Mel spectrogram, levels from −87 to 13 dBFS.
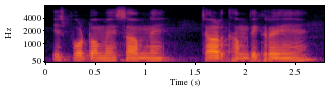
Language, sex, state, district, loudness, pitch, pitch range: Hindi, male, Uttar Pradesh, Shamli, -22 LUFS, 120 Hz, 115-125 Hz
